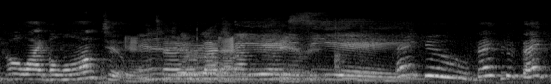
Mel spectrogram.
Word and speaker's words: Enterobacteriaceae: So just think enterobacteria aceae. Okay. A-C-E-A-E. It's like a Latin ending.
